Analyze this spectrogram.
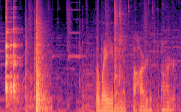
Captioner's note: microwave beeping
